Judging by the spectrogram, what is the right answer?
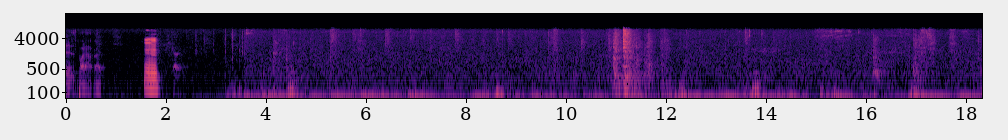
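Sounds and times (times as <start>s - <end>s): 
speech: 0.3s - 0.8s, 1.6s - 2.0s
shuffling and handling noises: 2.0s - 10.7s, 11.8s - 18.3s
low rustling movement: 3.2s - 10.8s, 11.5s - 18.3s.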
